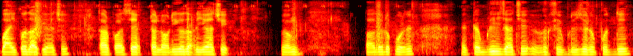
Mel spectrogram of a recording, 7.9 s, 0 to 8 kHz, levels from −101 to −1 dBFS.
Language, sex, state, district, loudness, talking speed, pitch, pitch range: Bengali, male, West Bengal, Paschim Medinipur, -19 LUFS, 175 wpm, 125 Hz, 120-130 Hz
